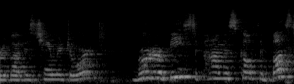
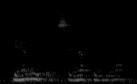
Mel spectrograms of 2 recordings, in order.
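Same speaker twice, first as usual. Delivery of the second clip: usual speaking voice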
